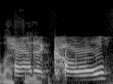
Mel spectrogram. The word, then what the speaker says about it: catechol: Catechol estrogens. Ask your doctor if they know about those, and I'll spell that for you. Catechol. Catechol.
